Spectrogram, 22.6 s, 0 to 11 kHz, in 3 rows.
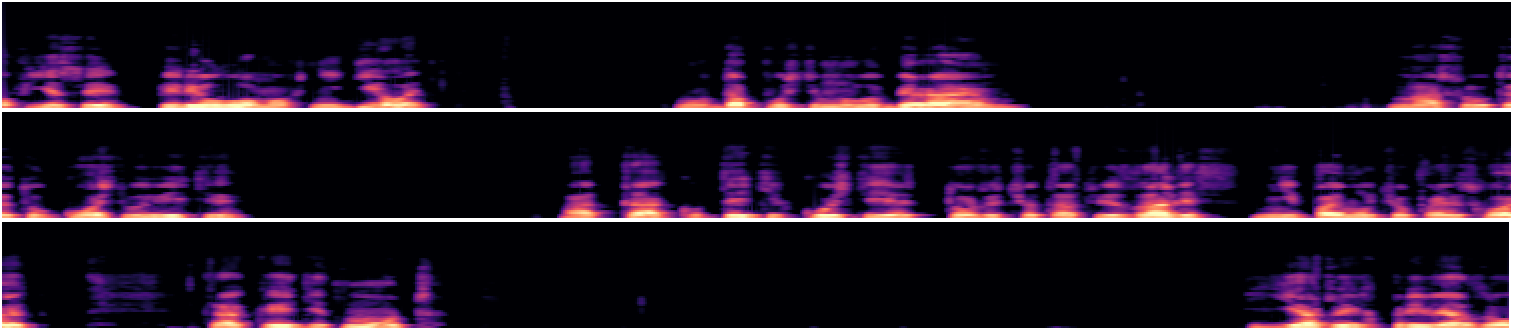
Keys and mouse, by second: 0.9 KP_3, 1.9 shift+middle click, 3.5 click, 6.5 g, 12.7 click, 14.1 click, 14.7 click, 18.2 click, 19.5 shift+click, 21.1 shift+click.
